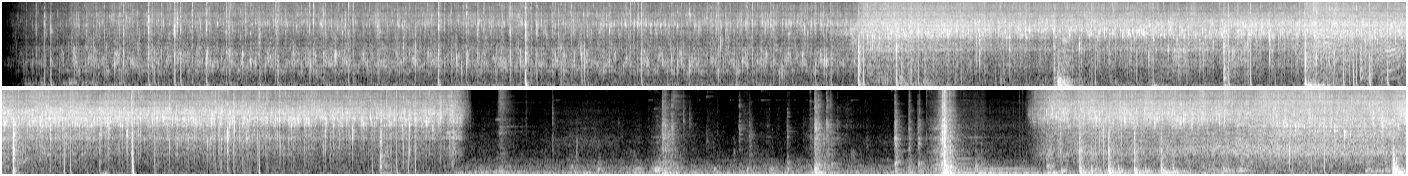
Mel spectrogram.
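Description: Grape tomatoes and other food frying in hot fat in a skillet: a steady sizzle that gets louder about a third of the way in. Past the middle it drops away for several seconds, with a few light clicks and one sharp knock, then comes back loud.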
